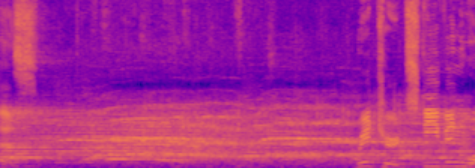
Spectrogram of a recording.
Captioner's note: attendees cheering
